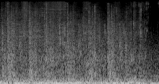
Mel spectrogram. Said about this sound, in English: Firing on target.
